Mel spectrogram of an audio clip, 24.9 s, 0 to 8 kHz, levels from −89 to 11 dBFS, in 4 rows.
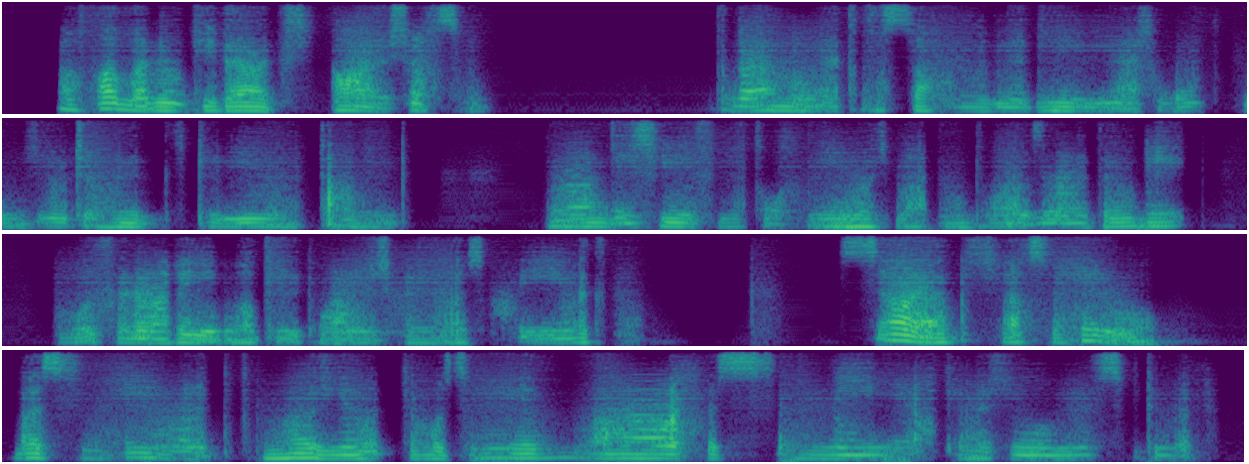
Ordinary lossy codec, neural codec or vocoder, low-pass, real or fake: none; codec, 44.1 kHz, 0.9 kbps, DAC; 7.2 kHz; fake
